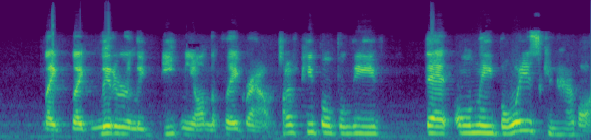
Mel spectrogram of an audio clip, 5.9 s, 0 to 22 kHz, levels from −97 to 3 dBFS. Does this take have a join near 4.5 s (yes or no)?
no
